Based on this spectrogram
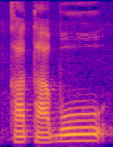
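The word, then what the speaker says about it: كتبوا: Nah, dalam bahasa Arab itu biasanya kalau u itu kalau waw mati biasanya ditambah alif juga gitu penulisannya. Jadi tapi tetap dibacanya u gitu.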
